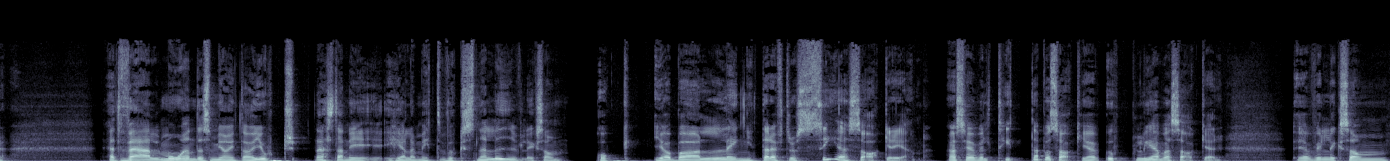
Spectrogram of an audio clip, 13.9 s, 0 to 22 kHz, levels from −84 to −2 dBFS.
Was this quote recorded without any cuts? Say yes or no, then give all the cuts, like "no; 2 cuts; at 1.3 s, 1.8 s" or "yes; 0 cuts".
no; 2 cuts; at 3.1 s, 11.0 s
